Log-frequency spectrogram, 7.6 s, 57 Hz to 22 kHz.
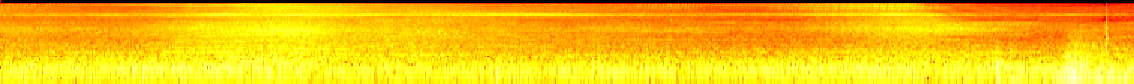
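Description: Walkera V400D02 electric flybarless RC helicopter flying nose-down funnels: a steady high motor whine with the rotor whoosh swelling and fading as it swings around, about two seconds in and again near six seconds. A short thump near the end.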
